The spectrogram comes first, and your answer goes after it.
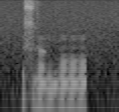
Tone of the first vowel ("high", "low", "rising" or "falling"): low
